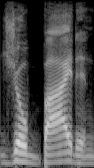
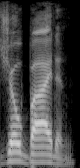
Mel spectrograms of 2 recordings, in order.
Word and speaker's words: Jo Baiden: guess you pronounce it joe biden because the b-a-i is pronounced with a hard eye so it is pronounced joe biden yutaka umeda age 73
